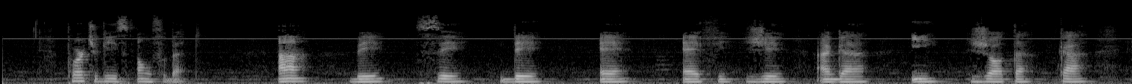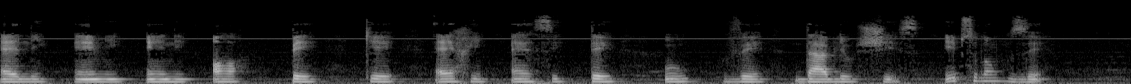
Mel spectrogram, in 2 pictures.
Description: Portuguese alphabet (alfabeto português)
portuguese_alphabet.mp3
